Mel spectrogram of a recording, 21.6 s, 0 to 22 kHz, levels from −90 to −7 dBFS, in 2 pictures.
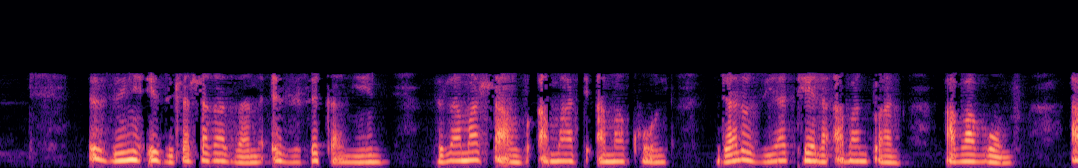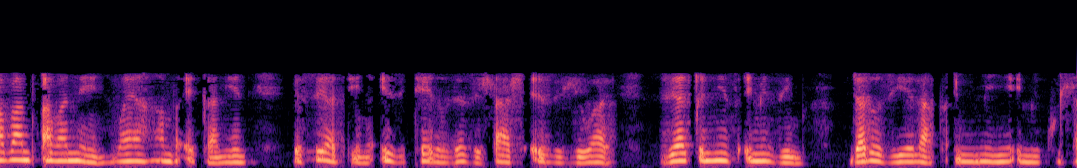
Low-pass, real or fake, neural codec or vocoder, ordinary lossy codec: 3.6 kHz; fake; vocoder, 44.1 kHz, 128 mel bands, Pupu-Vocoder; AAC, 16 kbps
